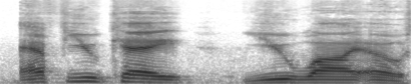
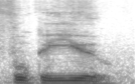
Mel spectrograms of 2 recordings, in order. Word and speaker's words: Fukuyo: And look, I pronounce that Fukuyo. So for y'all think that I'm messing with somebody's name, Nope. The man's last name is Fukuyu.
